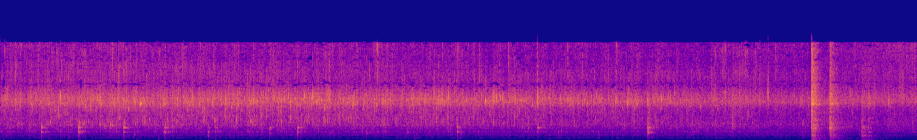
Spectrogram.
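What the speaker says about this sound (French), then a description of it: "pendant que l'huile grésille, on y rajoute tous les oignons" Onions fry in sizzling oil for a Boeuf Bourguignon, giving a steady, close hiss with occasional spatters and a couple of sharp stirring clanks near the end.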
